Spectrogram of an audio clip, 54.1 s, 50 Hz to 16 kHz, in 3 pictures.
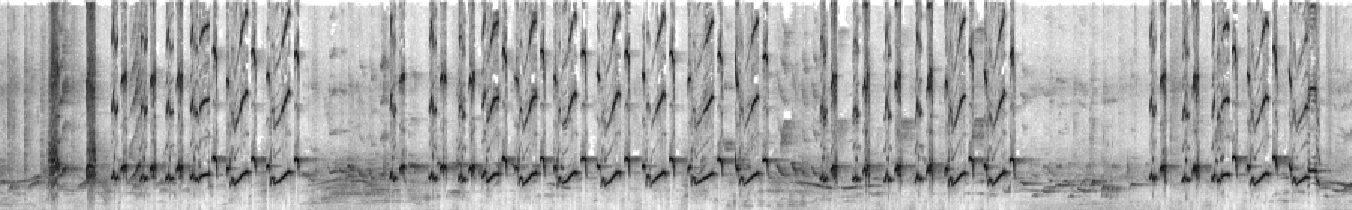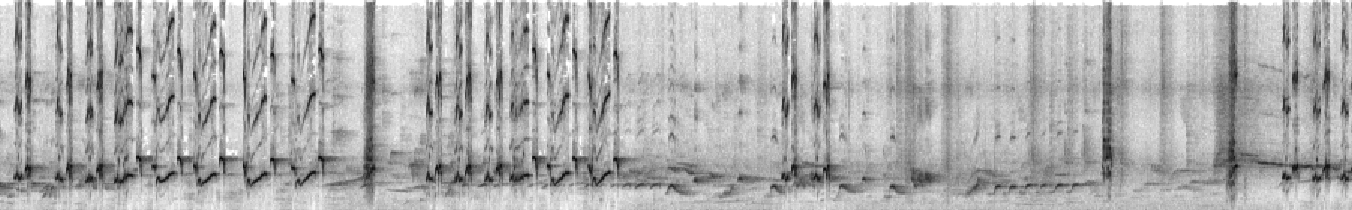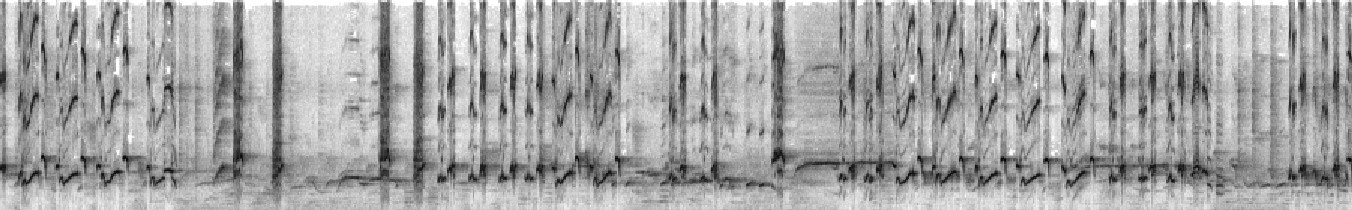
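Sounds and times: bird singing whistled notes: 0.0 - 54.0.

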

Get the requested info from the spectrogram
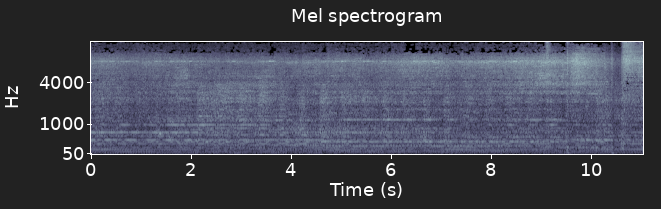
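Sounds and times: bass guitar droning: 0.0 - 11.0
distorted electric guitars: 0.0 - 11.0.

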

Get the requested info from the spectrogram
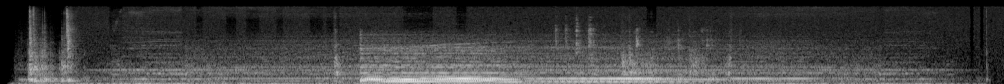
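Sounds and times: electronic intro music: 1.0 - 9.8.

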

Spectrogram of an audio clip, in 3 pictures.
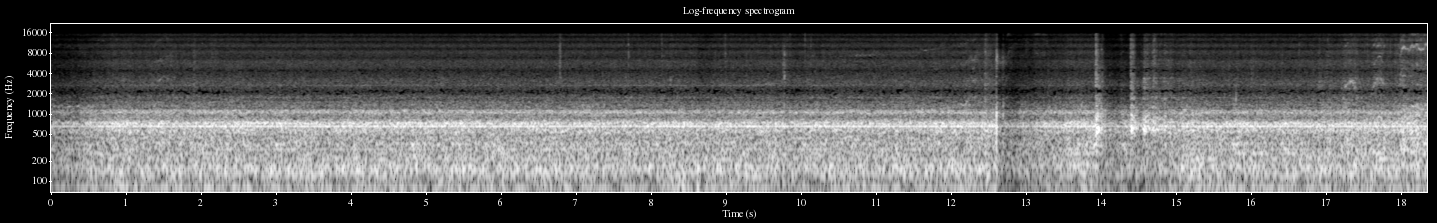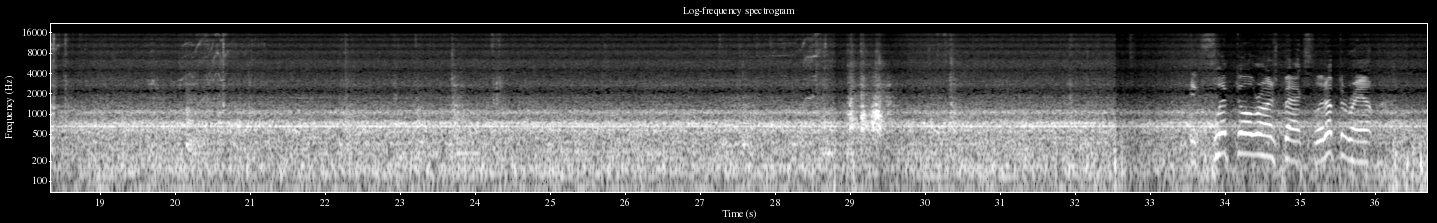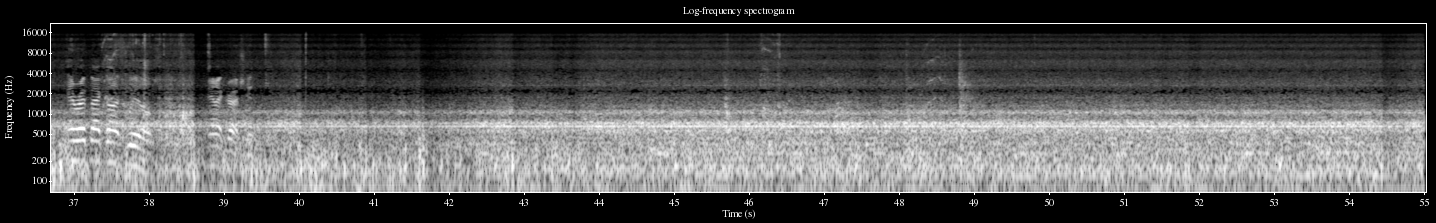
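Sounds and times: steady mechanical hum: 0.0 - 55.0.

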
